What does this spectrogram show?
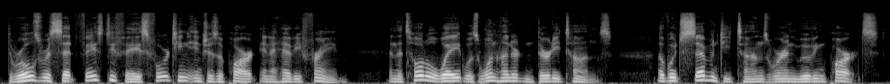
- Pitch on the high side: No, medium, 140 Hz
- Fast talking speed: Yes, fast, 215 wpm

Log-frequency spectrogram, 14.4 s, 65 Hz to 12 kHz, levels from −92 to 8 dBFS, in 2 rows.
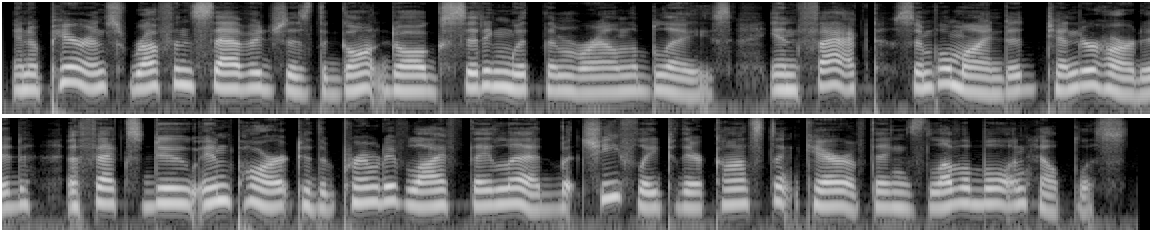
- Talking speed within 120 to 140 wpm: No, average, 175 wpm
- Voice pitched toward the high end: Yes, high, 210 Hz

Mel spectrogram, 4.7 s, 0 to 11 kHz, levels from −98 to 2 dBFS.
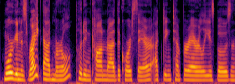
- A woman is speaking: Yes, female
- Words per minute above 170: No, average, 165 wpm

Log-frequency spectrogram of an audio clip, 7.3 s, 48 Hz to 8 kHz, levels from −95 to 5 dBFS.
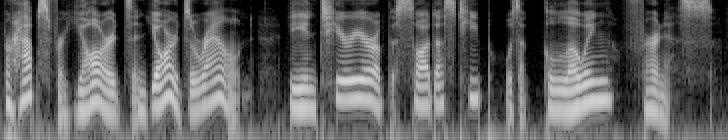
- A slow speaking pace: Yes, slow, 130 wpm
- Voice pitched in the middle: Yes, medium, 170 Hz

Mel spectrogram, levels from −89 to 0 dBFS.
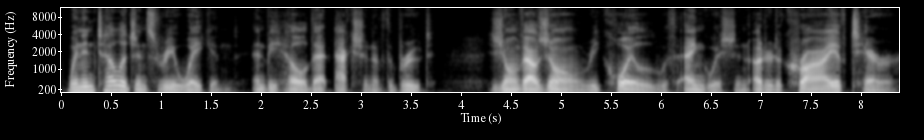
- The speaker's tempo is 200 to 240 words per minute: No, average, 155 wpm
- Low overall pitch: Yes, very low, 90 Hz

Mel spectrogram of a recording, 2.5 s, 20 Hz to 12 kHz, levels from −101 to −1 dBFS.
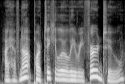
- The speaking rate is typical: Yes, average, 145 wpm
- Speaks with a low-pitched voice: No, medium, 150 Hz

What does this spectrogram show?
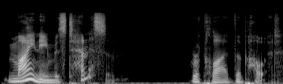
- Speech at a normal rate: Yes, average, 150 wpm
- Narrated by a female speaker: No, male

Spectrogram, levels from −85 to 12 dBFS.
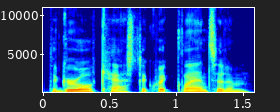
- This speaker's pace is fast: Yes, fast, 300 wpm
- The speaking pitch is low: Yes, low, 125 Hz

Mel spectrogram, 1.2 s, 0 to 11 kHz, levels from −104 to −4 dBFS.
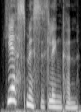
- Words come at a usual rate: Yes, average, 145 wpm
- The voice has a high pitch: Yes, high, 200 Hz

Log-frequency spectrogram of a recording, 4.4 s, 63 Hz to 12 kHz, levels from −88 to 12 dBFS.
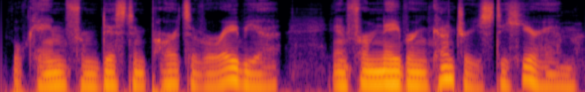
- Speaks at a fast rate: No, average, 190 wpm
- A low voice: Yes, very low, 95 Hz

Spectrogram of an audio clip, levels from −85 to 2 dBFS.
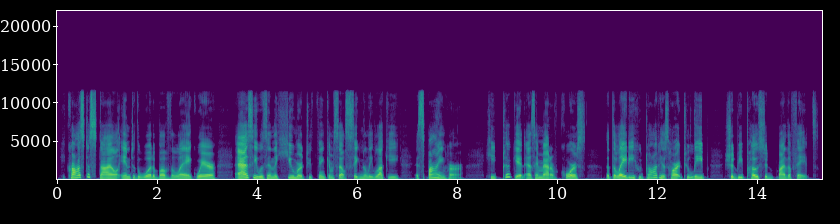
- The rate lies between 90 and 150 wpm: No, average, 185 wpm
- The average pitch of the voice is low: No, medium, 175 Hz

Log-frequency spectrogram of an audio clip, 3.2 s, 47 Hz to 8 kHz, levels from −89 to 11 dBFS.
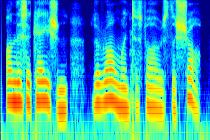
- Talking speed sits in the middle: Yes, average, 190 wpm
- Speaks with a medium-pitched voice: Yes, medium, 175 Hz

